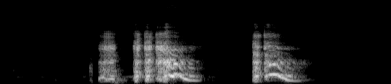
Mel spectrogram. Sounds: Throat clearing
